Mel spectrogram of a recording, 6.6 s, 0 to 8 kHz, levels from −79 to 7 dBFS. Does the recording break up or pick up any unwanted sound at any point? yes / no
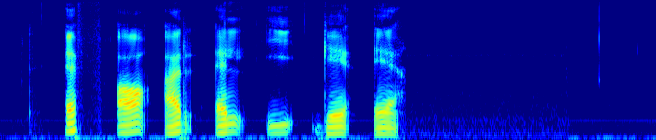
no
